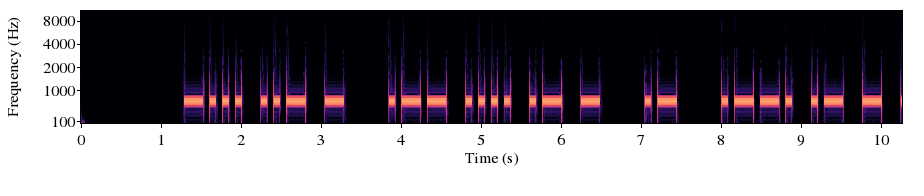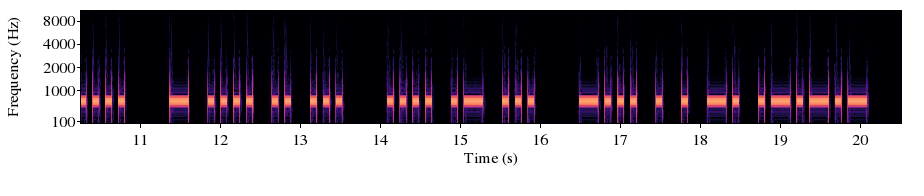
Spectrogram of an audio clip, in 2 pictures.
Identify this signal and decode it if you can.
Morse code, heard as a keyed tone, about 15 wpm, 700 Hz. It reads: BUT WHAT A PATH THIS HAS BEEN.
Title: Sentences from Top 1400 Words 15wpm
